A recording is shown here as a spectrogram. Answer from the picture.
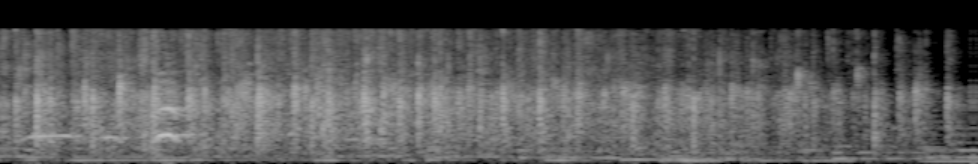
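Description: Small audience applauding mid-tune, with a brief cheer in the first second or so, while an electric guitar keeps playing low notes underneath. The clapping thins out near the end.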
